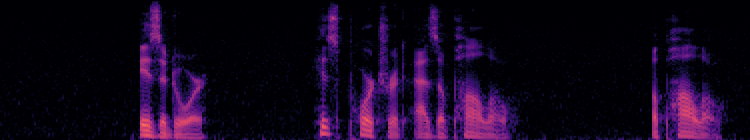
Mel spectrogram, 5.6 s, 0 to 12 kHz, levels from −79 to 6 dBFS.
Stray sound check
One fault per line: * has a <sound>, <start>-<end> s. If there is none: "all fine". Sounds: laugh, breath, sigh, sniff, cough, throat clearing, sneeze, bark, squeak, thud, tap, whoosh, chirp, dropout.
all fine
